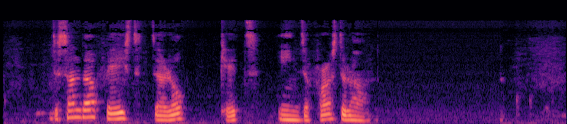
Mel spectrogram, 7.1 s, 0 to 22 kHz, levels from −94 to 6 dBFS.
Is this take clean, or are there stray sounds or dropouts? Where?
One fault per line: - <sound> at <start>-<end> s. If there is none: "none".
none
